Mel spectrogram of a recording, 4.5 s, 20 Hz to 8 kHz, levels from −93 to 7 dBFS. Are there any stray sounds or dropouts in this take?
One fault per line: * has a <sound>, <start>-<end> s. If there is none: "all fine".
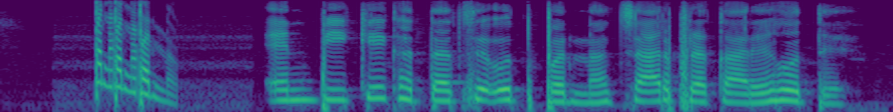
* has a chirp, 0.5-0.9 s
